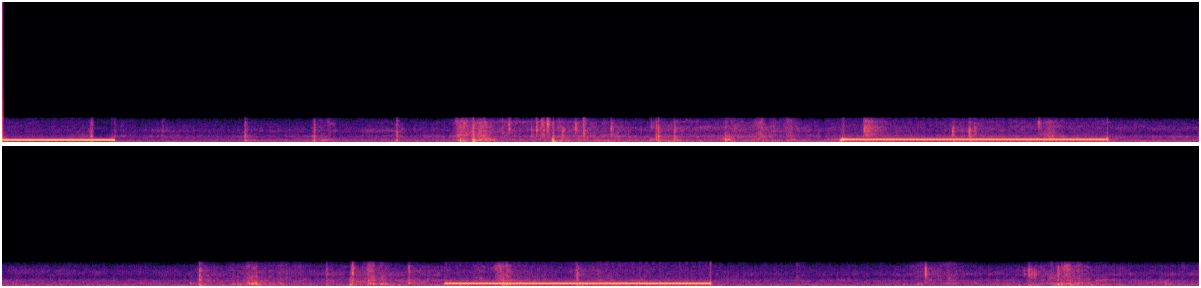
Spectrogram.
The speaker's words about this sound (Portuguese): Aguarde na linha que o senhor já vai ser atendido pela a central de auditoria, tá? Ok. Transferência.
